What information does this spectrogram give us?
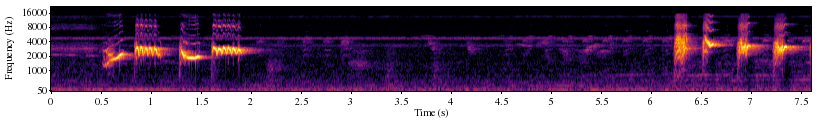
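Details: Lure song of a greater green leafbird, played to provoke other leafbirds into singing: three rich, downslurred whistles, a long quiet pause, then a fresh burst of four falling notes.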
